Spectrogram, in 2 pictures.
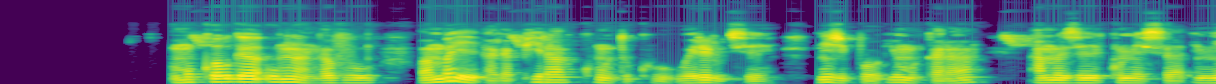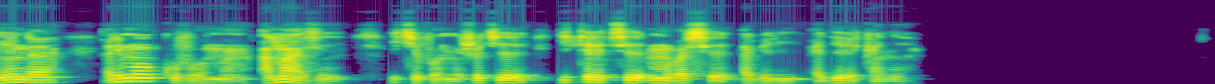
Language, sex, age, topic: Kinyarwanda, male, 18-24, health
